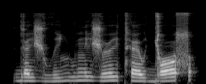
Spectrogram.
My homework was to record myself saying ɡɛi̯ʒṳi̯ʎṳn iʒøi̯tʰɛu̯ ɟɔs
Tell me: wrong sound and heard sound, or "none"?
none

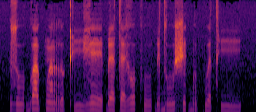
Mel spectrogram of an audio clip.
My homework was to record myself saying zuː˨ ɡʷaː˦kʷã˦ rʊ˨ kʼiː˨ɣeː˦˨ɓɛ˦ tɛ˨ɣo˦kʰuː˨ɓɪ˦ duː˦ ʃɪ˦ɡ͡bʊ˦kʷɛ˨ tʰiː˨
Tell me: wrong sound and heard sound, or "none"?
none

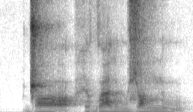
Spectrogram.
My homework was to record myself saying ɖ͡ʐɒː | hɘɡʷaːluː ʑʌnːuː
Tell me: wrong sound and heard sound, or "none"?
ʌ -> ɒ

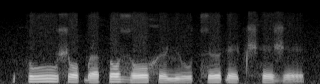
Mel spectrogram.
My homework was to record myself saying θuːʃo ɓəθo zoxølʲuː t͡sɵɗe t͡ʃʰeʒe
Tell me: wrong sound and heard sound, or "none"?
ɵ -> ø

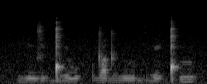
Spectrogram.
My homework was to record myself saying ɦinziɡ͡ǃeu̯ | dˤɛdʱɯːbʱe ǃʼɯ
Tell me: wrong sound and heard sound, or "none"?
none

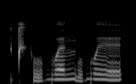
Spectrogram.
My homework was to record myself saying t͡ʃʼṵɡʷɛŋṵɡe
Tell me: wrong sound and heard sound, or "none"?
ɡ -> ɡʷ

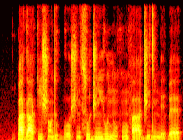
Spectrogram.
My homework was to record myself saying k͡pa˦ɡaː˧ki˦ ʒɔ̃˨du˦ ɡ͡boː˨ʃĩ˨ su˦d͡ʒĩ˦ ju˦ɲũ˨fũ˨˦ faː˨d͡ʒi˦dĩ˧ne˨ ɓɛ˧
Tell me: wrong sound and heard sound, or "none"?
ʒ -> ʃ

